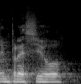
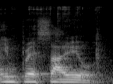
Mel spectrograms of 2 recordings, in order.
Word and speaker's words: Impresario: pronounce our company's name we are impressive not impressio not impressing no nothing we are impresario impressario we got impressions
